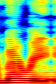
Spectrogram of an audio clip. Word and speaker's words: merry: In fact, in American English, marry, merry, and Mary sound the same, while British English distinguishes between them.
